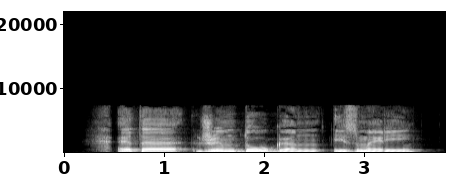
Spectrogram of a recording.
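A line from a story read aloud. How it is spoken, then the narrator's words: Plain. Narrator (Russian): сказал я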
